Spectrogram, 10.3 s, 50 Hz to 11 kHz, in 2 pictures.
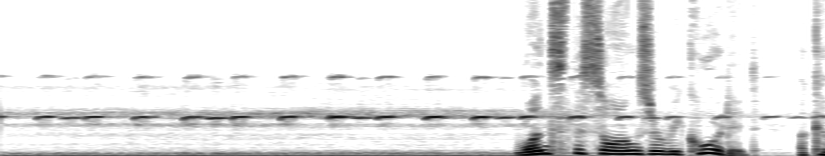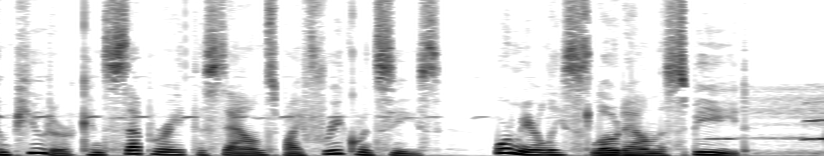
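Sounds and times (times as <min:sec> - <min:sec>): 
crickets of several species singing together: 0:00.0 - 0:08.3
speech: 0:03.2 - 0:09.9.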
